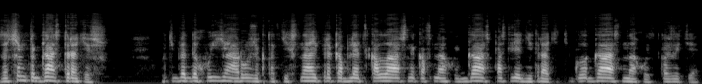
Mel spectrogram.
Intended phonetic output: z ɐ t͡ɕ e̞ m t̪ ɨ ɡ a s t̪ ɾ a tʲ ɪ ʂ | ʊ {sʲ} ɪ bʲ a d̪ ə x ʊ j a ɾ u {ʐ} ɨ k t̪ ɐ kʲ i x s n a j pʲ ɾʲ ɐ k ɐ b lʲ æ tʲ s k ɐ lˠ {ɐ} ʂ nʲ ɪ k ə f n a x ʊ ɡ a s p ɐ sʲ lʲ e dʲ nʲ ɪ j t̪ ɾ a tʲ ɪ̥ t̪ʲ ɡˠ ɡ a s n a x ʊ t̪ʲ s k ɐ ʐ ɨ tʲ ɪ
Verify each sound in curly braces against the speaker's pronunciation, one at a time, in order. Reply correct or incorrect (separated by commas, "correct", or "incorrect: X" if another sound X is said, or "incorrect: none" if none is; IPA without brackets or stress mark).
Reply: incorrect: tʲ, correct, incorrect: a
